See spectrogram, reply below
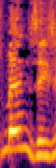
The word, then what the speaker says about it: Menzies: It's pronounced Menzies. It's not pronounced Ming. It's spelt Ming.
